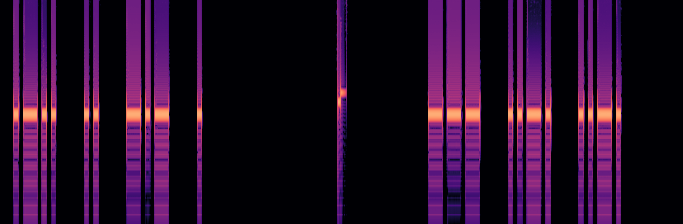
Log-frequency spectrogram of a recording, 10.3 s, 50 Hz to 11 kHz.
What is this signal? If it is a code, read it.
Morse code, heard as a keyed tone, about 17 wpm, spaced as for 12 wpm, 700 Hz. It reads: LIKE OFF
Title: 2x Character Spacing - Top 200 Words - 17wpm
